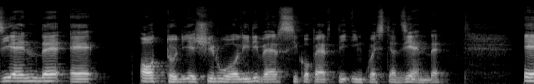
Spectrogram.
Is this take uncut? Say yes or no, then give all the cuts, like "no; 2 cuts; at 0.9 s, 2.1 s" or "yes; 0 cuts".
yes; 0 cuts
